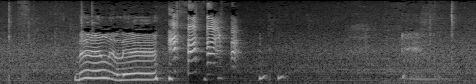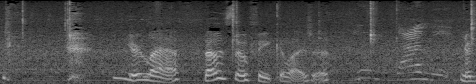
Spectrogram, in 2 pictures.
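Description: Plastic toy bricks click together.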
